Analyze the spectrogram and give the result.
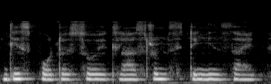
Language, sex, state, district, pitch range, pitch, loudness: English, female, Arunachal Pradesh, Lower Dibang Valley, 230-245 Hz, 235 Hz, -18 LUFS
